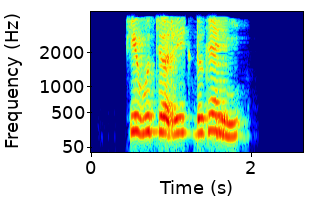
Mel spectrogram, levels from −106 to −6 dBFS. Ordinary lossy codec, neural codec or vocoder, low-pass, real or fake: AAC, 16 kbps; codec, 16 kHz, 8 kbps, FunCodec, trained on LibriTTS, 25 frames a second; 3.6 kHz; fake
